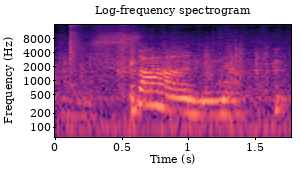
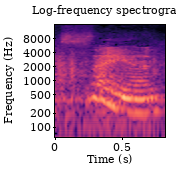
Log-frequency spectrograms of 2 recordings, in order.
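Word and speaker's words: 三: Josie all right and you pronounce it sun not sand but Sun so we have e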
